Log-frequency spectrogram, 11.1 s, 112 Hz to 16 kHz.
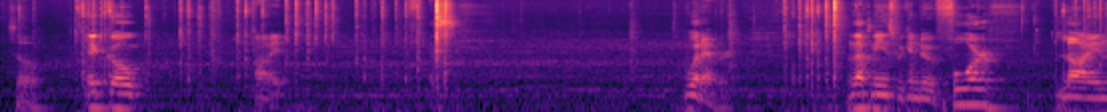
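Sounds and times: computer keyboard keystrokes: 0.7s - 4.6s, 7.2s - 8.5s, 10.2s - 11.0s.

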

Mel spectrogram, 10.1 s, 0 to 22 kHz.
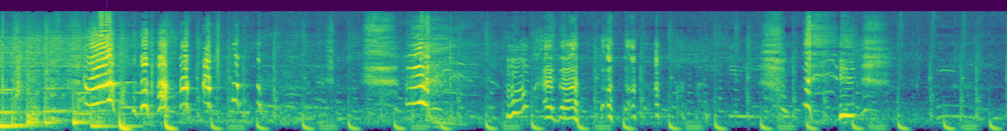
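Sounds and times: high-pitched laugh: 0.0s - 2.8s, 4.0s - 8.9s
music with drum beat and bass: 0.0s - 10.0s.

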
